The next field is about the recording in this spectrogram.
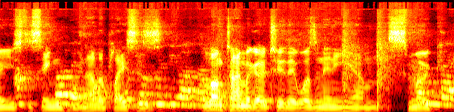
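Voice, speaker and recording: A man with an Australian accent speaks at a moderate pace, and audible room echo surrounds him. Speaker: onsen hotel owner and show co-host. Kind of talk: casual chat. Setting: live stream. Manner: halting.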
